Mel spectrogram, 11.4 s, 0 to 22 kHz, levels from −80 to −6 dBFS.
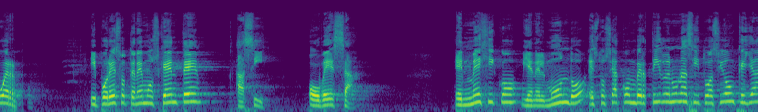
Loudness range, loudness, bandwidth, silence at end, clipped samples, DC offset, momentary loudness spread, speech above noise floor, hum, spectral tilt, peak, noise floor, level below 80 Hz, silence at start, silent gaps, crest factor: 4 LU; -20 LUFS; 15 kHz; 0 s; under 0.1%; under 0.1%; 10 LU; 45 dB; none; -4.5 dB/octave; -2 dBFS; -65 dBFS; -48 dBFS; 0 s; none; 20 dB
